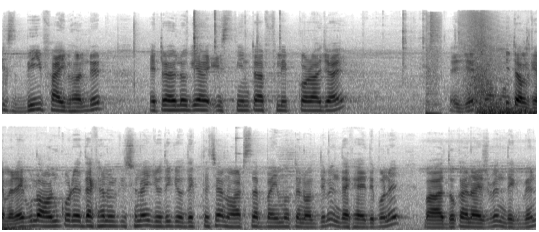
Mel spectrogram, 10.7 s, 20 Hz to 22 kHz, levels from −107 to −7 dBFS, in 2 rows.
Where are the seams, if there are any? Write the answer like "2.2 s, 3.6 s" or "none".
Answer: 5.0 s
